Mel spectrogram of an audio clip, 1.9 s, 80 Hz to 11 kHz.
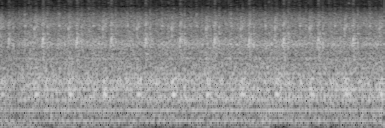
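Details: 2010 Mitsubishi Pajero, 6G74 V6, at idle: a rapid, light ticking knock over a steady idle with much top-end clatter; engine knocking, cause suspected but not confirmed.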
